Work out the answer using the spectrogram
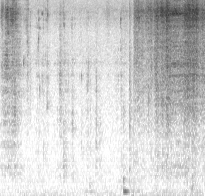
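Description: Close-miked chewing of a mouthful of gravy-soaked fries, with faint wet mouth clicks. A low knock comes about two and a half seconds in, followed by a steady rustle of a paper napkin wiping the mouth near the end.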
